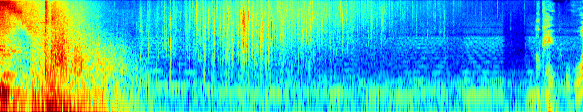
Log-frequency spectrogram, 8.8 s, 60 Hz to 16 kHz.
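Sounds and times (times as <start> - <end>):
plasma cannon blast: 0.0 - 2.0
crackles and small pops: 1.7 - 6.8.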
